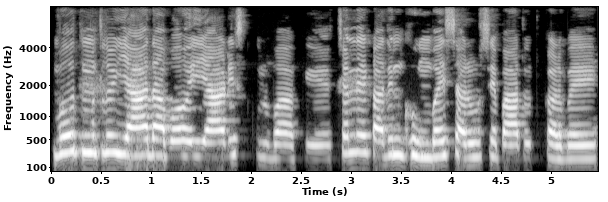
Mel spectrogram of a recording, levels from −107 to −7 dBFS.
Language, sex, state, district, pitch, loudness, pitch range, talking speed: Hindi, female, Bihar, Lakhisarai, 235 Hz, -13 LUFS, 215-260 Hz, 195 wpm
